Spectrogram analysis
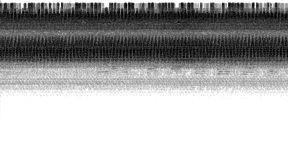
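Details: Cicada chorus of a Japanese summer at Michinoku Folk Village and Kitakami Tenshochi, Kitakami: a constant high metallic buzzing, pulsing quickly with gentle rhythmic waves roughly every half second to second.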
